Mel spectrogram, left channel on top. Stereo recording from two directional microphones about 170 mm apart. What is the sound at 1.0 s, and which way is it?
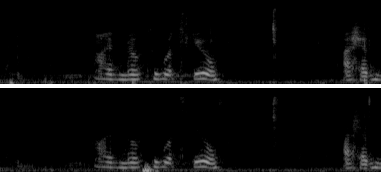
A woman's voice, 10° left (ahead or behind).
